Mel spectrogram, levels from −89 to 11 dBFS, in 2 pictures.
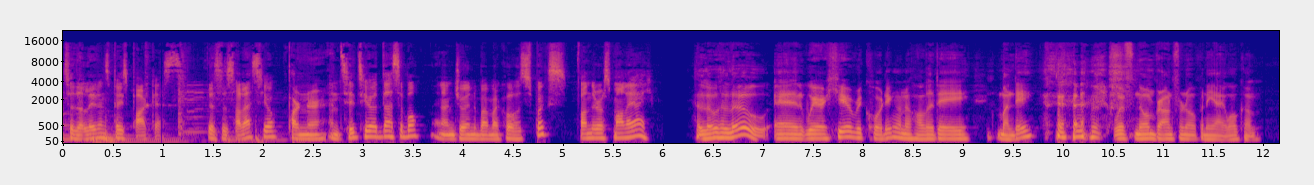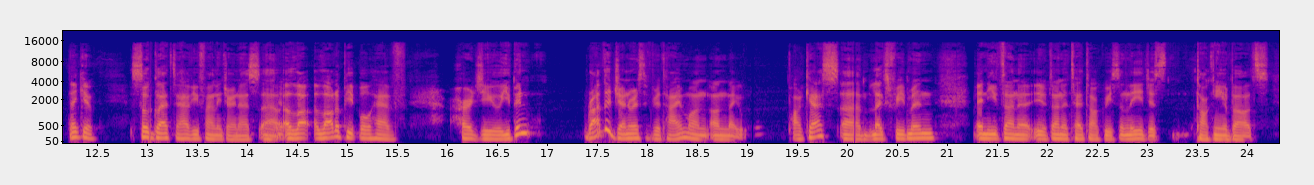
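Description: Gaps between stream segments interrupt the sound at 0.97, 2.99, 12.0, 13.02 and 18.03 s, from 19.04 to 19.06 s, from 20.06 to 20.09 s, and at 21.09 s. Each is a hard-edged silent hole of about 7 to 23 ms, falling on one-second boundaries, which points to one-second segments. The time stamps of adjacent segments fail to meet, so the player inserts silence. Nothing is lost; the sound simply stalls briefly and resumes.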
